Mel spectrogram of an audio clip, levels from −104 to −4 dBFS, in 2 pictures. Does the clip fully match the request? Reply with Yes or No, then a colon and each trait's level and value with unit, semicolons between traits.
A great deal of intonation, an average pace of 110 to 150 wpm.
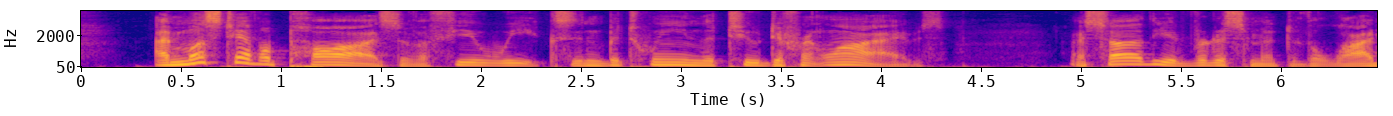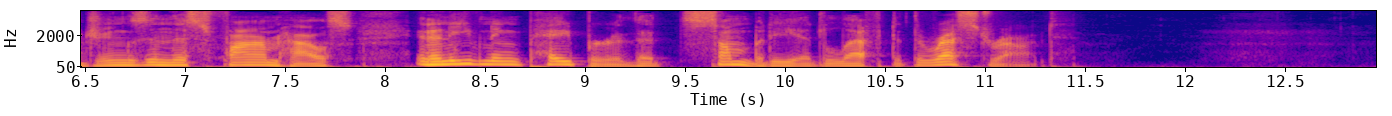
No: wide, 6.9 semitones; average, 175 wpm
